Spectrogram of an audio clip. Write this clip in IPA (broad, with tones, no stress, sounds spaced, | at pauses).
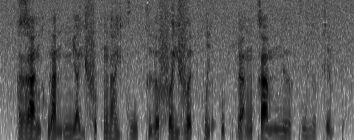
ɣ a˧ n h w a̰˧˨ n ɲ a̤˨˩ j f ə˦˥ p̚ ŋ a̤˨˩ j k w ṳ˨˩ k ɨ̰˧˥ ə̯ f ə˧ j v əː˦˥ t̚ h w ḭ˧˨ ə̯ ʔ u˨˩ k̚ ɗ a̰˧˥ ŋ k a˧ m n ɨ˧˩ ə̯ k w i̤˨˩ ə̯ k ḛ˧˨ m ʔ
